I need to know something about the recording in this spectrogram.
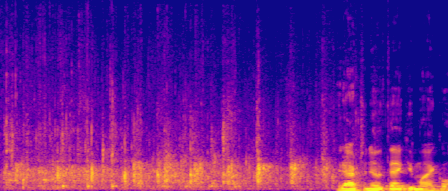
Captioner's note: attendees applaud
